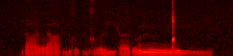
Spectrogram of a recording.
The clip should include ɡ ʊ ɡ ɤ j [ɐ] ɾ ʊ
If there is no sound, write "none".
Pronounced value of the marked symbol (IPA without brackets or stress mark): ɐ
